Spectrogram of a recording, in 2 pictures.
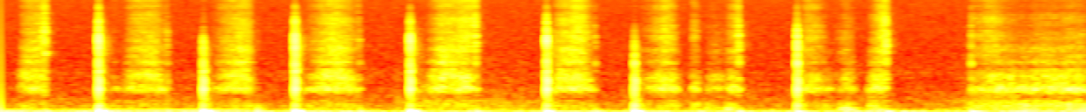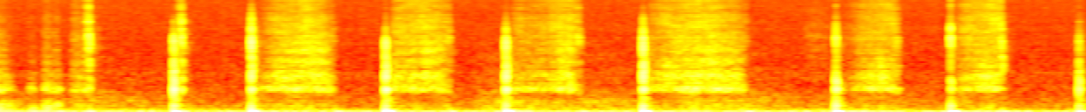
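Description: White chalk held in hand scratches across a black chalkboard in short hatching strokes, filling in a letter. Each stroke brings a dry, bright rasp, with sharp ticks as the chalk meets the board and a soft low thud underneath. The strokes repeat in a quick, uneven rhythm throughout.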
